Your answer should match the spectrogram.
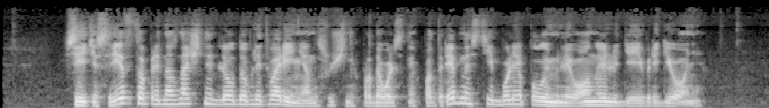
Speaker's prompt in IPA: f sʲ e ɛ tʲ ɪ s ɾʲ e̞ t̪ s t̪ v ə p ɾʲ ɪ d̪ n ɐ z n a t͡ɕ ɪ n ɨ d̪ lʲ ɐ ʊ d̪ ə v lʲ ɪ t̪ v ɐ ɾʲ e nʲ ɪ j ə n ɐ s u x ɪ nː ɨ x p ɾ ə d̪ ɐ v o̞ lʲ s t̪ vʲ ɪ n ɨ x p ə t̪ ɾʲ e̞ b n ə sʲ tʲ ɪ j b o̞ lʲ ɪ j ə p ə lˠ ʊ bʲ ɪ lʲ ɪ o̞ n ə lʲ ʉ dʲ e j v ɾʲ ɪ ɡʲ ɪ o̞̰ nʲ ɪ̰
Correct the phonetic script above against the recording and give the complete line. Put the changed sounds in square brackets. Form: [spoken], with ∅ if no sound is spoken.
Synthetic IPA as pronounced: f sʲ e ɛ tʲ ɪ s ɾʲ e̞ t̪ s t̪ v ə p ɾʲ ɪ d̪ n ɐ z n a t͡ɕ ɪ n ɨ d̪ lʲ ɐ ʊ d̪ ə v lʲ ɪ t̪ v ɐ ɾʲ e nʲ ɪ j ə n ɐ s u [ɕ] ɪ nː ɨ x p ɾ ə d̪ ɐ v o̞ lʲ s t̪ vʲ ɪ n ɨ x p [ɐ] t̪ ɾʲ e̞ b n ə sʲ tʲ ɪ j b o̞ lʲ ɪ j ə p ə lˠ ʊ [mʲ] ɪ lʲ ɪ o̞ n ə lʲ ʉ dʲ e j v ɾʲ ɪ ɡʲ ɪ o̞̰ nʲ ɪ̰

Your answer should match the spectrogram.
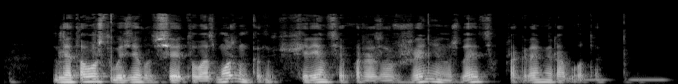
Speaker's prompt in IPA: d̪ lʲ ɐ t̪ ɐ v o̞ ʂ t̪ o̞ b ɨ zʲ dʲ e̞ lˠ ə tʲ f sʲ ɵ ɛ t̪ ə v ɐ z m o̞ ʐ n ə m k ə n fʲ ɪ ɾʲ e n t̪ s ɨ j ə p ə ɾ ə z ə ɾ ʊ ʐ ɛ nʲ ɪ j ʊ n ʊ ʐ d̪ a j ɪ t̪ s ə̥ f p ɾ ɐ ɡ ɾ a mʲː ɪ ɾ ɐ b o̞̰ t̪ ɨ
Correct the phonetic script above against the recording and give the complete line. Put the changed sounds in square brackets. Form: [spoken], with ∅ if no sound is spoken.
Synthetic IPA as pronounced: d̪ lʲ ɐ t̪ ɐ v o̞ ʂ t̪ o̞ b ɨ zʲ dʲ e̞ lˠ ə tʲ f sʲ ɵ ɛ t̪ ə v ɐ z m o̞ ʐ n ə m k ə n fʲ ɪ ɾʲ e n t̪ s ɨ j ə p ə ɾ ə z ə ɾ ʊ ʐ ɛ nʲ ɪ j ʊ n ʊ ʐ d̪ a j ɪ t̪ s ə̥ f p ɾ ɐ ɡ ɾ a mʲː ɪ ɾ ɐ b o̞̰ t̪ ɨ

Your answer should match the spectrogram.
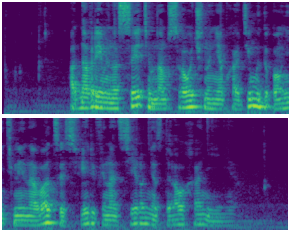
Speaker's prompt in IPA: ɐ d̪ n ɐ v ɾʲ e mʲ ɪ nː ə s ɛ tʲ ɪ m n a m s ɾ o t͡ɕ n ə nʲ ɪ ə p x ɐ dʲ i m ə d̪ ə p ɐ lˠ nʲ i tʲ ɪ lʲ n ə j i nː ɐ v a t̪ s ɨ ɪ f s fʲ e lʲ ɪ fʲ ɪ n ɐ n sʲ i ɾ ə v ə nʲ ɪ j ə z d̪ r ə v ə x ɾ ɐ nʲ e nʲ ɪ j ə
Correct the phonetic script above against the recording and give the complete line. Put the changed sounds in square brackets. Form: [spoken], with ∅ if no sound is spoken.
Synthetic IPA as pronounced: ɐ d̪ n ɐ v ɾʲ e mʲ ɪ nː ə s ɛ tʲ ɪ m n a m s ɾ o t͡ɕ n ə nʲ ɪ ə p x ɐ dʲ i m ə d̪ ə p ɐ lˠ nʲ i tʲ ɪ lʲ n ə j [ɪ] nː ɐ v a t̪ s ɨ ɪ f s fʲ e [ɾʲ] ɪ fʲ ɪ n ɐ n sʲ i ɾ ə v ə nʲ ɪ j ə z d̪ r ə v ə x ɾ ɐ nʲ e nʲ ɪ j ə

